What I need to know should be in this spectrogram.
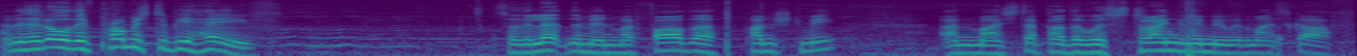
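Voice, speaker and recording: A man's voice: sits high, fairly quick, faint music behind. A man of forty who grew up in Wales, speaking frankly about his life in a casual interview, with frequent ums and uhs. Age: 40s. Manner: frank, plain-spoken, with many ums and uhs. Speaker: interview guest. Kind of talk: casual personal storytelling.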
